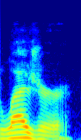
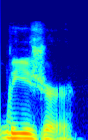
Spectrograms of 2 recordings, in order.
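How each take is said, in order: First: The word is said the more sophisticated way. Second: The word is said the more casual way. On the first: The speaker calls it right. "I think leisure in that context sounds more sophisticated" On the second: The speaker calls it wrong. "not leisure"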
